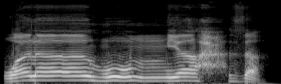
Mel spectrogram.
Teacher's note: Huruf ha pedas? Pedas kan? Tengah kerongkong kita sempit kan?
